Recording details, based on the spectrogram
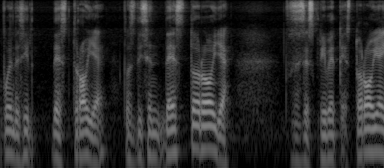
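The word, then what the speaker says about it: Destoroyah: Que hay gente que le dice Destroya, pero no es Destoroya. Porque no, los japoneses no pueden decir Destroya, entonces dicen Destoroya.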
